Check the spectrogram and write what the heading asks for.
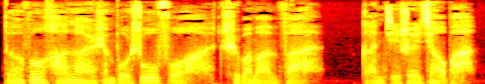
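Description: A man voicing a sly hairy monster that poses as an old grandmother, speaking in a hushed, coaxing way. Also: very deep voice, expressive, unhurried, husky, no echo, clean studio sound, full character voice.

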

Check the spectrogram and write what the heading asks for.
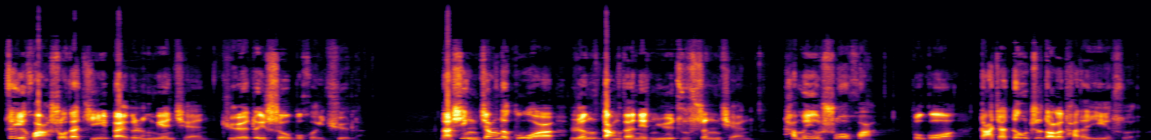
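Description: Expressive storyteller reading a novel. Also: mid-range voice, normal speed. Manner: expressive, adds casual asides.

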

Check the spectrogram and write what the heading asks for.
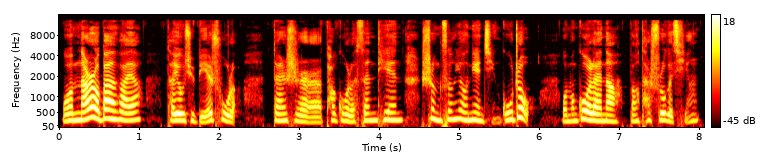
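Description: An easygoing old male longevity god, played by a woman narrator in a children's storybook. He talks in a calm, reassuring way. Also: on the high side, moderate pace, dry recording, clean studio sound, close to an everyday voice.

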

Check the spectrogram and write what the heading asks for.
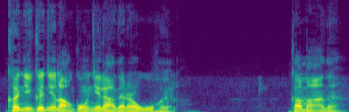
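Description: A man's voice: fairly low pitch, expressive, quick pace, no room sound. A man hosting a radio call-in advice show, blunt and lecturing as he scolds the caller. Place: radio studio.

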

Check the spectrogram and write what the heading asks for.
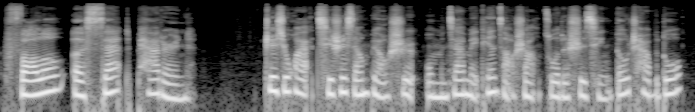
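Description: A woman teaching English vocabulary, spelling words slowly letter by letter in a clear, scripted lesson. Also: on the high side, darkish tone, no echo, studio quality.

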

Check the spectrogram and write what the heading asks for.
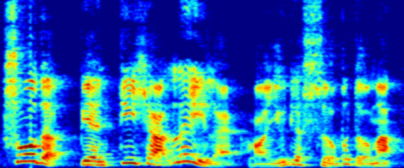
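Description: Male host, high and lively, bright tone, storyteller explaining a classic novel line by line. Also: moderate pace. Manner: explains lines in plain words, asks rhetorical questions. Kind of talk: storytelling with commentary.

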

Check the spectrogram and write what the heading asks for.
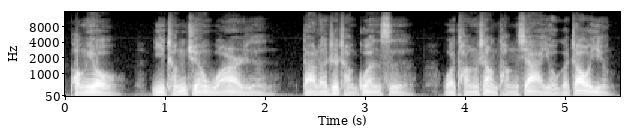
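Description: A man voicing worried male county constables in a storybook reading, sighing over their case, with a low, dark voice. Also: fairly even intonation, moderate pace, dry recording, clean studio sound, natural voice.

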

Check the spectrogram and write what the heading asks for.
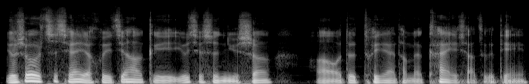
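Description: A man's voice: low-pitched, fairly quick, dark tone, smooth, no echo, studio quality. A man, a psychological counselor, explaining patiently as a guest in a casual film discussion, with frequent fillers.

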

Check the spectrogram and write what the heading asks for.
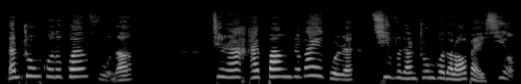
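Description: A woman telling a children's story as a storyteller, in an expressive, emphatic way. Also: high voice, normal speed, no room sound.

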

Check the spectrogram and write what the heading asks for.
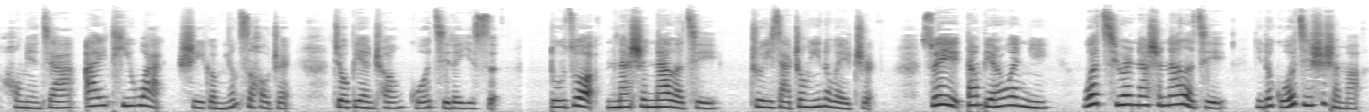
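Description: Young female teacher whose first language is Chinese; higher voice, unhurried, spells out each word and models the example sentences slowly. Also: breathy edge. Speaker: English vocabulary teacher. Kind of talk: vocabulary lesson, spelling and slow model reading.

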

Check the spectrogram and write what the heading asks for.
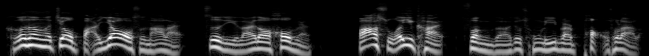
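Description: A man from Northeast China telling a folk tale as a casual storyteller, lively and animated. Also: medium pitch, moderate pace, no echo, clean studio sound.

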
